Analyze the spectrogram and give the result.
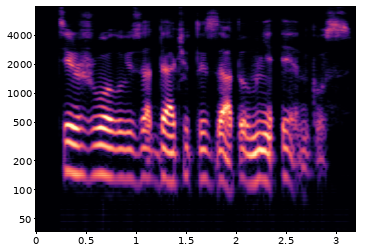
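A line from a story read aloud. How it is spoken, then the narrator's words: Muffled, without anger. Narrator (Russian): Макдьюи ответил глухо и без гнева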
